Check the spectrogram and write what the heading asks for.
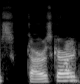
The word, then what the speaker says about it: Skarsgård: Skarsgård.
